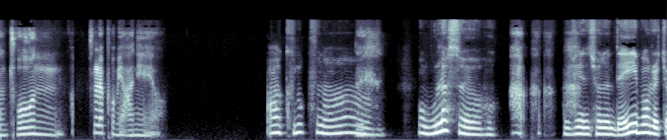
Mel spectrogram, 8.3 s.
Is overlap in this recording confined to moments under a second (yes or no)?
yes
